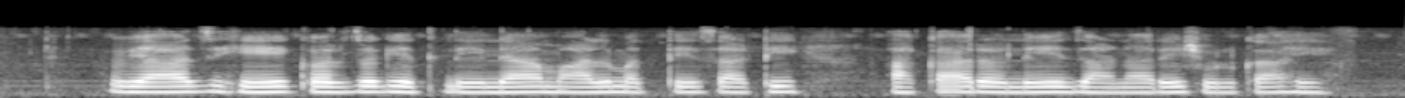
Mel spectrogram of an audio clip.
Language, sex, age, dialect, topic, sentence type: Marathi, female, 60-100, Varhadi, banking, statement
